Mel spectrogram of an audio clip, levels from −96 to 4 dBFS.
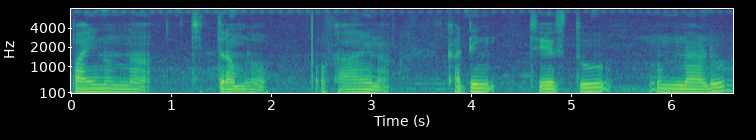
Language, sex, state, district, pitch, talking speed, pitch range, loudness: Telugu, male, Andhra Pradesh, Sri Satya Sai, 120 Hz, 55 wpm, 110-125 Hz, -19 LUFS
